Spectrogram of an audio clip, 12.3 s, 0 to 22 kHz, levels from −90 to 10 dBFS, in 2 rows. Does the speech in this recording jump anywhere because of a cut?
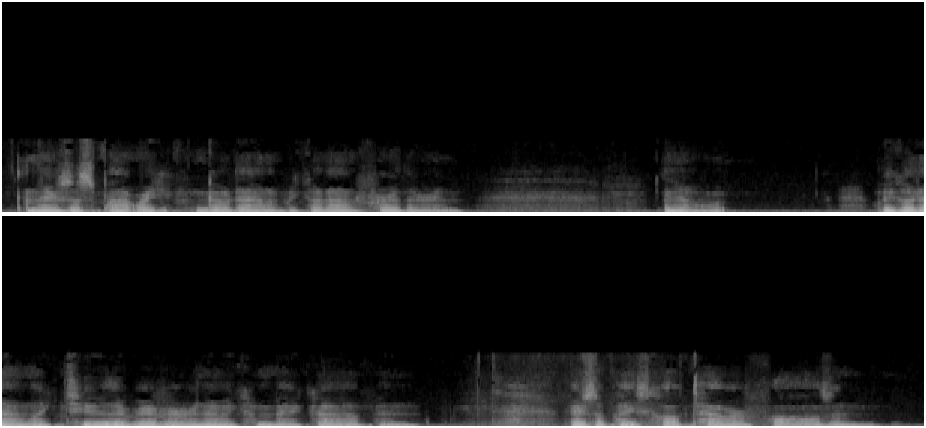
yes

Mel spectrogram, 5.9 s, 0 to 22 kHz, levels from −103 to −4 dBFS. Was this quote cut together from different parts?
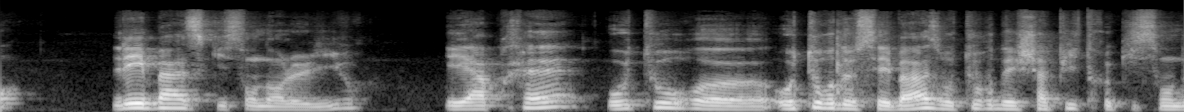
no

